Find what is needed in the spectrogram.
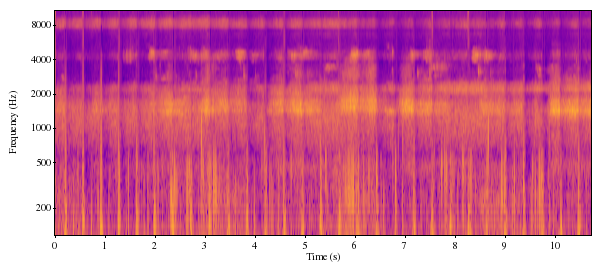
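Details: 35-year-old male, heart recorded at the tricuspid area after jogging: strong, regular, quick heartbeats with a faint hum behind them; rapid heart sounds after exercise.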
